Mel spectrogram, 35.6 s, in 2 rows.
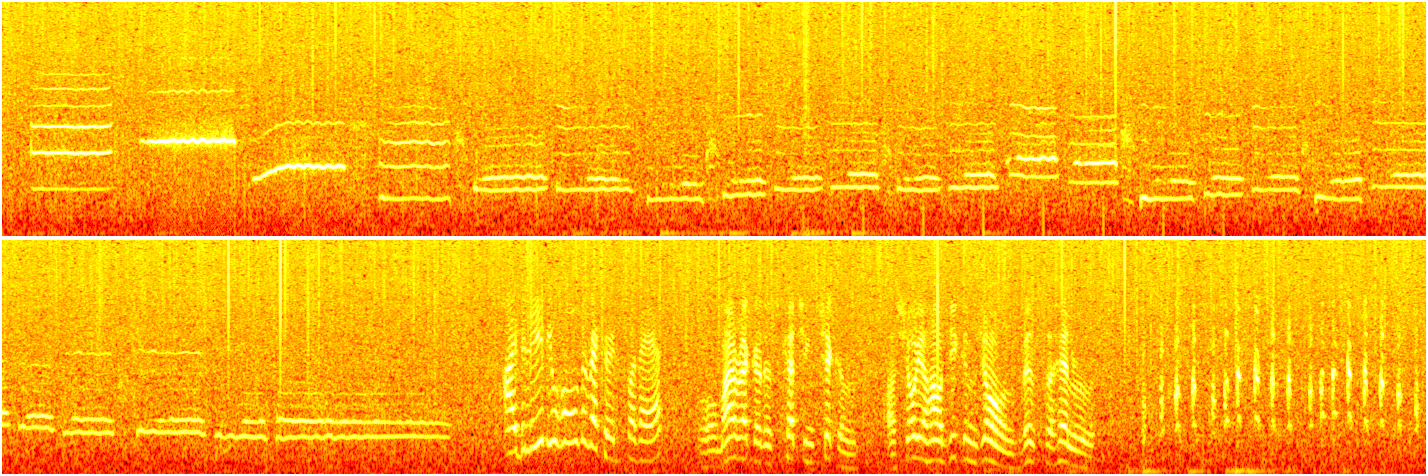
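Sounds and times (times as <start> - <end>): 
constant hiss: 0.0 - 35.5
person whistling a tune with three tones at once: 0.4 - 23.0
speech: 24.2 - 31.6.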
